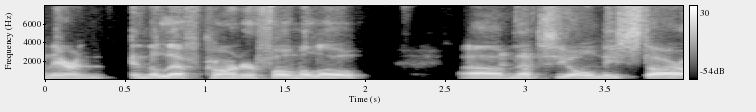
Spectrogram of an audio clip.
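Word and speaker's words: Fomalhaut: and they always called uh this season the fomolo hour it's a way south thing and it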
